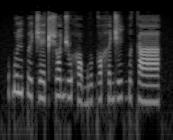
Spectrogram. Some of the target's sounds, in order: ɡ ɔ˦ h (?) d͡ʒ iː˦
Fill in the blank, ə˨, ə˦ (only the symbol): ə˦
